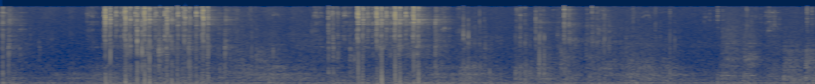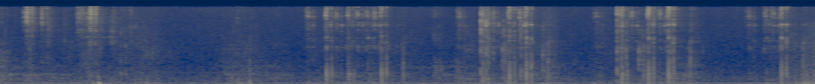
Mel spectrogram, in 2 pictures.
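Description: Scissors snip quickly through hair close by.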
